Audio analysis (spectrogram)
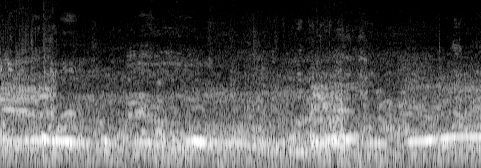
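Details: At a Mymensingh cattle market, Sahiwal bull calves give several long, low, harmonic moos, some bending upward at the end, spaced a second or two apart amid constant background chatter from the crowd.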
